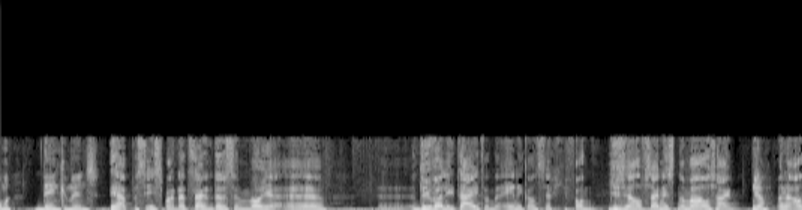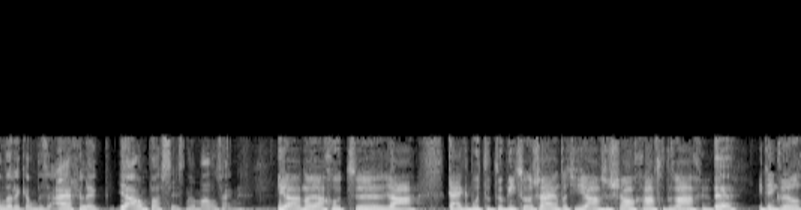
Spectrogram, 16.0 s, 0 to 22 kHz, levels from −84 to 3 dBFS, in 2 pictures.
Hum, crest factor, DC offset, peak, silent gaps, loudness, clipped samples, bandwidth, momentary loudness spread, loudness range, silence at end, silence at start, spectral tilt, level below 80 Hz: none; 14 dB; under 0.1%; -2 dBFS; none; -18 LUFS; under 0.1%; 8 kHz; 9 LU; 3 LU; 0 s; 0 s; -4.5 dB/octave; -32 dBFS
